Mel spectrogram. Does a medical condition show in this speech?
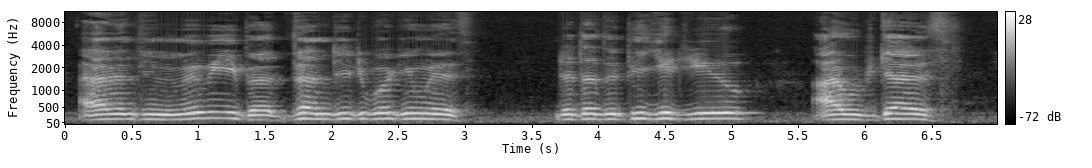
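Yes: cerebral palsy.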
